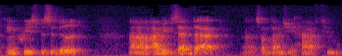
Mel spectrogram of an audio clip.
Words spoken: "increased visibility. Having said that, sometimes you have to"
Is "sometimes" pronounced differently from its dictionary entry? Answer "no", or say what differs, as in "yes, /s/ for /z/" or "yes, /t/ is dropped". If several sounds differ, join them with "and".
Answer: no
